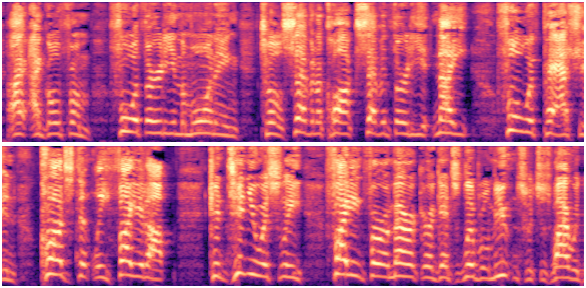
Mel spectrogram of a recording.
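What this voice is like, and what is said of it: Hoarse, strained voice. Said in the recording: “My voice is a little hoarse, as you can tell. Struggling to talk a little bit.”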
